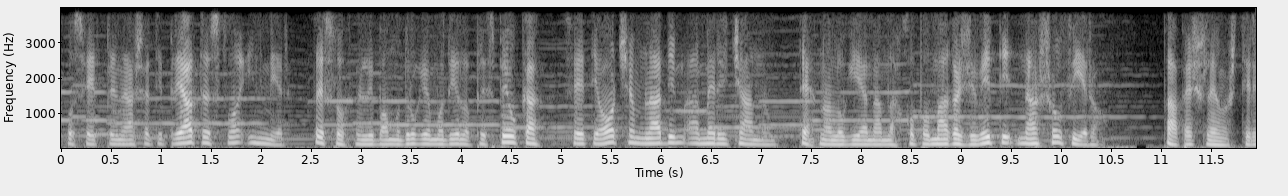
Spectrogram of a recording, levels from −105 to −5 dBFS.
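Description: Brief ticks and small smears crop up between 4.58 and 5.21 s, a handful of them, each up to around 15 ms, leaving the audio clear but hiccupy across that stretch. These are scattered short gaps. Individual packets went missing or arrived late, and the receiver covered each tiny hole by extending the sound that came just before it, which is what produces the momentary smear. Then from 6.04 to 6.94 s the audio drags, playing at about 94% speed while keeping its pitch, so sounds stretch out, adding 62 ms overall. This is a jitter buffer slow-down. With its reserve running low, the receiver repeated short pitch periods and slivers of pauses back to back to build up margin. Everything sits inside a band that stops at 4 kHz, which fits a narrowband G.711 call path.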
